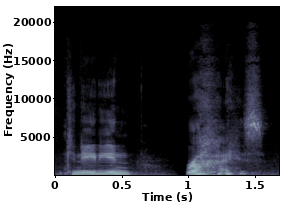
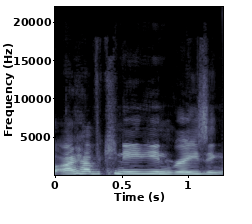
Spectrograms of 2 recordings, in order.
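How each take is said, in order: First: "Canadian Rise", slowly, with RISE set apart after a pause; contrasted term RISE. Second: Said in the usual way. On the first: Shown as a demonstration. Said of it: "that's not the same thing". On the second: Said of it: "if you go".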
